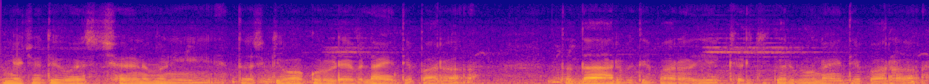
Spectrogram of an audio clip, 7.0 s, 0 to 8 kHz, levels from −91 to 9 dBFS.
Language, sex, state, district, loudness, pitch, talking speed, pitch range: Garhwali, male, Uttarakhand, Uttarkashi, -19 LUFS, 105 Hz, 165 wpm, 95-105 Hz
